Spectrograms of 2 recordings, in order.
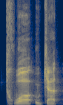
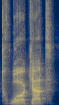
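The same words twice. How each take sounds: First: Trois ou quatre with the "ou" sounded; slow, careful trois ou quatre; full form. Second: Trois straight into quatre, no "ou"; casual Québécois trois, quatre; skipped word. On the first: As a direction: say all three words of trois ou quatre slowly. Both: Shown as a demonstration. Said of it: "je skip le ou ici".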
